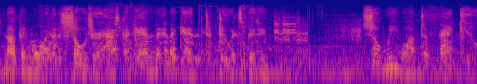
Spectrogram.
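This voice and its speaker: An actor playing a dark otherworldly entity in a video game, whispery and slow, coaxing with cold temptation. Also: male voice, mid-range voice, lightly acted. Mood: tempting. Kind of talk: scripted video game dialogue. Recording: faint, distant voice in noisy game ambience.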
